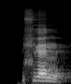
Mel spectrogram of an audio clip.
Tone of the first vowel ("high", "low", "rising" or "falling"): falling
